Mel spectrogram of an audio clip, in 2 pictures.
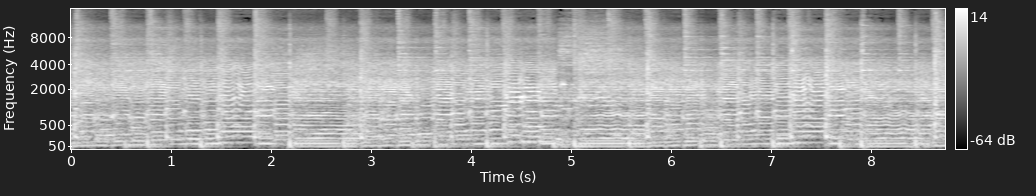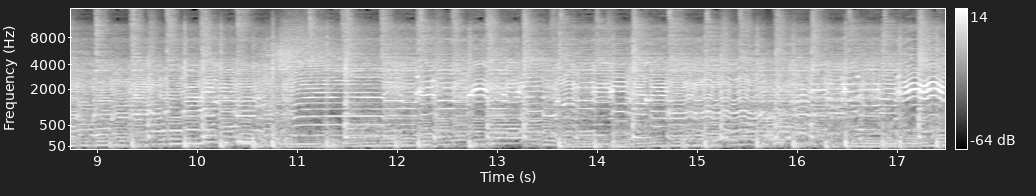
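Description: Live rock band playing an instrumental passage: electric guitar, bass guitar and drums with a steady beat and heavy bass. Over the last few seconds a lead guitar line wavers in pitch with wide vibrato.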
